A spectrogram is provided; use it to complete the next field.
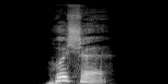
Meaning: inflection of huschen: 1. first-person singular present 2. first/third-person singular subjunctive I 3. singular imperative
- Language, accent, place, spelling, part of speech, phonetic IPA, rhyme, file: German, Germany, Berlin, husche, verb, [ˈhʊʃə], -ʊʃə, De-husche.ogg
